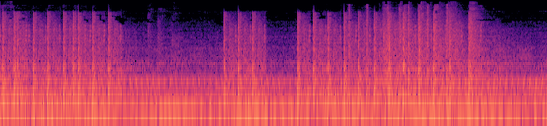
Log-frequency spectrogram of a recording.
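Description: Rapid machine gun fire rattles in the bomber aircraft game Bomber Crew, long continuous bursts with a couple of short breaks, loud and close.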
